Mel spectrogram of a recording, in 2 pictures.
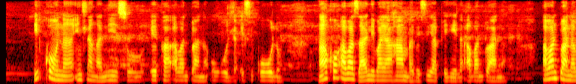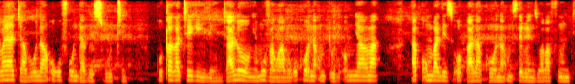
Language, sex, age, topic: North Ndebele, male, 36-49, health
